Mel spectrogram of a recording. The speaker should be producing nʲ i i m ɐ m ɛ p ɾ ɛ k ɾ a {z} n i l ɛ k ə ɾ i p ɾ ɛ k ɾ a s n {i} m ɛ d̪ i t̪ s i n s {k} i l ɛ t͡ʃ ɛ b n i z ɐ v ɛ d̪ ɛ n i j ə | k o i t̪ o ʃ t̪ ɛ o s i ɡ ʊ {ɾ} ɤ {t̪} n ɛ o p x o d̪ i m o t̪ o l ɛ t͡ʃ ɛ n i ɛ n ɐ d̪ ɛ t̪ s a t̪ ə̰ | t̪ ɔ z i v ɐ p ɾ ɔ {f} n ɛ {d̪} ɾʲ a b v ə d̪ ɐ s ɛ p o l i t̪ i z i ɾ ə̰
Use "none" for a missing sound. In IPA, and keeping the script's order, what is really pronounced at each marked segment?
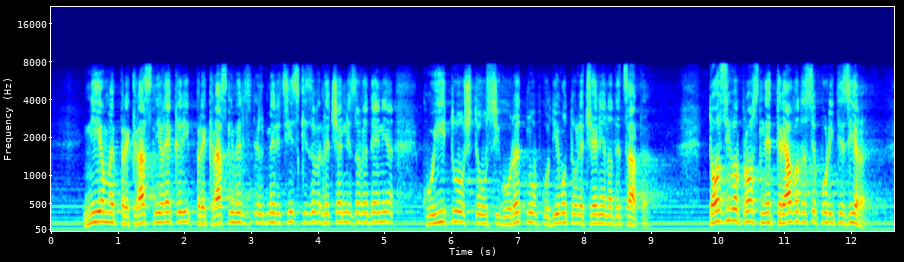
s, i, k, ɾ, t̪, s, t̪

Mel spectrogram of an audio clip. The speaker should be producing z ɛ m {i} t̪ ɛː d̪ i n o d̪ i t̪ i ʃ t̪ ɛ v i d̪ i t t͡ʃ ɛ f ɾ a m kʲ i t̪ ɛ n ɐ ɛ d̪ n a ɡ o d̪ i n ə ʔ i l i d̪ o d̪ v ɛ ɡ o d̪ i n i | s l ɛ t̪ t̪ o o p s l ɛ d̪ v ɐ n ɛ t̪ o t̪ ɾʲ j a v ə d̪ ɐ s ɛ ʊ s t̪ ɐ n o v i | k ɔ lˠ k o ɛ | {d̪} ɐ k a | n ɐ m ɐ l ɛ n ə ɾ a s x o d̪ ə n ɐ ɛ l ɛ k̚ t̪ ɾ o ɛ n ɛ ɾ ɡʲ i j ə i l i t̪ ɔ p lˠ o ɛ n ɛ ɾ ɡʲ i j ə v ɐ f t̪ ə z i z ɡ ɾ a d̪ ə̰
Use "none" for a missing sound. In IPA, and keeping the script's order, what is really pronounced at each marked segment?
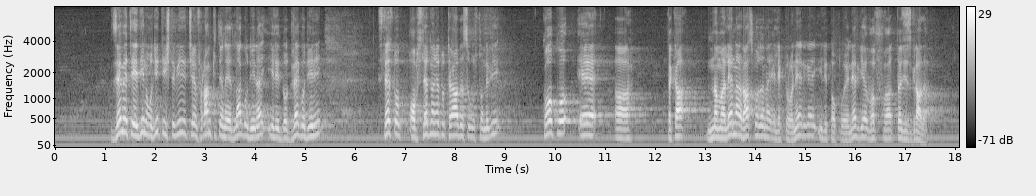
ɛ, t̪

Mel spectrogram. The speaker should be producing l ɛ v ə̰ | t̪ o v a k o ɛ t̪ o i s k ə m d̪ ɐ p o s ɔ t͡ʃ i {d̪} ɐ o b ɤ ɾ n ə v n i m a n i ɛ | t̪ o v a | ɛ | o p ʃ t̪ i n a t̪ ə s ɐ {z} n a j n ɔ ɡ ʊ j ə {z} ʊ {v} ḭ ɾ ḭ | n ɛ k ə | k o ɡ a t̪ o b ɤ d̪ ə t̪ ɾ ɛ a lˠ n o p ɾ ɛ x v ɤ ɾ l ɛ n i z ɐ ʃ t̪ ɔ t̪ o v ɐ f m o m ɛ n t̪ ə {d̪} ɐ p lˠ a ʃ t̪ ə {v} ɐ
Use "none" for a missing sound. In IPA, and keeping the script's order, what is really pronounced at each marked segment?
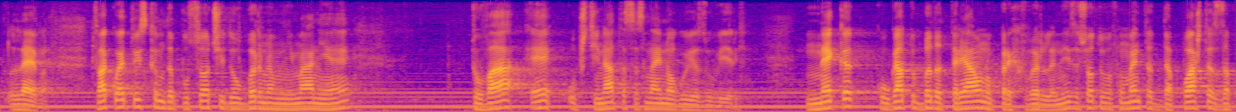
d̪, s, z, v, d̪, z

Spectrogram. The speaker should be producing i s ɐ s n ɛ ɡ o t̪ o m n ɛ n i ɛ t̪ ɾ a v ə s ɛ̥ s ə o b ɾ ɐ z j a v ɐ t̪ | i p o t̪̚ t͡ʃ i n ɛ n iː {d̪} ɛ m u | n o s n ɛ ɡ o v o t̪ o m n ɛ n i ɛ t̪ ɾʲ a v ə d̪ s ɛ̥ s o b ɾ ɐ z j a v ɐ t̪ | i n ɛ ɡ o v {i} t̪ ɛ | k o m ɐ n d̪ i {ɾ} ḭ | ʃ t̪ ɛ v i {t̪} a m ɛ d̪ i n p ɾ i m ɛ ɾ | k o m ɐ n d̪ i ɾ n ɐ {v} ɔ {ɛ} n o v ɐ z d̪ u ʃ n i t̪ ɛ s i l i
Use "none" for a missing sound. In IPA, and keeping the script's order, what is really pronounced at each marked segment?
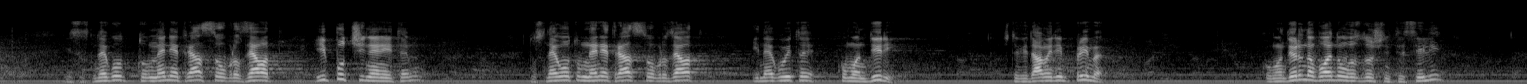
t̪, i, ɾ, d̪, v, ɛ

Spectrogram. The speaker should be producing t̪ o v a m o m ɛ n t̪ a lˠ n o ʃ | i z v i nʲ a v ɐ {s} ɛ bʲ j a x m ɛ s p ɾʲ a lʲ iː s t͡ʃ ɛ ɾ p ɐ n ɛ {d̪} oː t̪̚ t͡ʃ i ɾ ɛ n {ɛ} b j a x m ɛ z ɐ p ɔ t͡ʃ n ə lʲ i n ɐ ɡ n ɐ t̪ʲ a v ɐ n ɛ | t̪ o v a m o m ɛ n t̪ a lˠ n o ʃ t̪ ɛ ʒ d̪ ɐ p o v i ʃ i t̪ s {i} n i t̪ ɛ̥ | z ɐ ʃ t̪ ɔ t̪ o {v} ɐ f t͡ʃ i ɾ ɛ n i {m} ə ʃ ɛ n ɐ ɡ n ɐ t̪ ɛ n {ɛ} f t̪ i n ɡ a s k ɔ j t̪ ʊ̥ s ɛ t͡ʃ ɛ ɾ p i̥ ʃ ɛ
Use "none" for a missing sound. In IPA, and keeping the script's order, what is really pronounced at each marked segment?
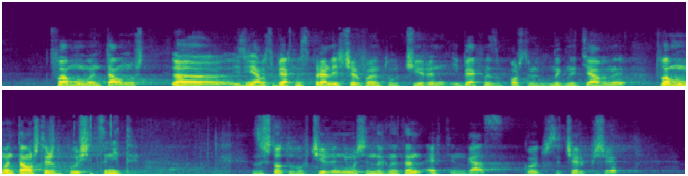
s, t̪, i, ɛ, v, m, ɛ

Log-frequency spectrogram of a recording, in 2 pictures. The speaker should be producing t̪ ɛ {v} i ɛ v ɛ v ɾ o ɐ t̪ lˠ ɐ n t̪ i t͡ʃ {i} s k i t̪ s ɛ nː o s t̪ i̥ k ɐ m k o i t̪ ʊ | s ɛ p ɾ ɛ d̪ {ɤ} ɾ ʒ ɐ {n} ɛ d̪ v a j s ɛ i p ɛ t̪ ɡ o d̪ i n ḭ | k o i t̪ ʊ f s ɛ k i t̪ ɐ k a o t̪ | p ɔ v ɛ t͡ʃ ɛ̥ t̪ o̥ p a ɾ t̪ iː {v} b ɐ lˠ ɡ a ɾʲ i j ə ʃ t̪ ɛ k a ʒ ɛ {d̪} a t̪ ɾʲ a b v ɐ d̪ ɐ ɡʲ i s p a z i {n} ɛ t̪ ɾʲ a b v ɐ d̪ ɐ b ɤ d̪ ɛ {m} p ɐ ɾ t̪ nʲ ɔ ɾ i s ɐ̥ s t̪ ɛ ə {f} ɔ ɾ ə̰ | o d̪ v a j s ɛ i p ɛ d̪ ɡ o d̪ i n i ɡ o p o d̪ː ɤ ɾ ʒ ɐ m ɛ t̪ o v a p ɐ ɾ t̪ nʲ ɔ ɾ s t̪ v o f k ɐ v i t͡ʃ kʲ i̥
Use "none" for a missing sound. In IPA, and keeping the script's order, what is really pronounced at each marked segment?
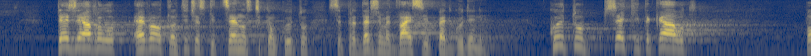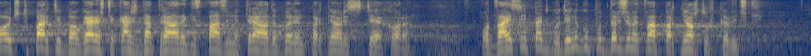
z, ɛ, ɤ, m, v, d̪, m, m, x

